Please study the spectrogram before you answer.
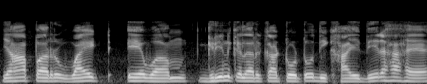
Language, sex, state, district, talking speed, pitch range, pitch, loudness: Hindi, male, Jharkhand, Ranchi, 170 wpm, 150-160 Hz, 155 Hz, -15 LUFS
